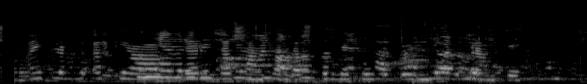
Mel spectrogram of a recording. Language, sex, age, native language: Icelandic, male, 18-19, Polish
